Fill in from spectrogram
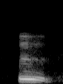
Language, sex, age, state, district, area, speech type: Manipuri, male, 60+, Manipur, Imphal East, rural, conversation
